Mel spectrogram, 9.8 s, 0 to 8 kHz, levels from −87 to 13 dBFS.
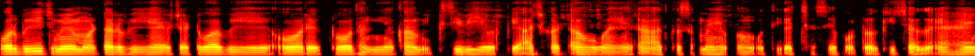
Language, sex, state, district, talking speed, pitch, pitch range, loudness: Hindi, male, Chhattisgarh, Sarguja, 195 wpm, 120 Hz, 120-130 Hz, -19 LUFS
